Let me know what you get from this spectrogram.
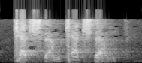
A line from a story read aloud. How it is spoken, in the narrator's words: scornfully, they cried out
